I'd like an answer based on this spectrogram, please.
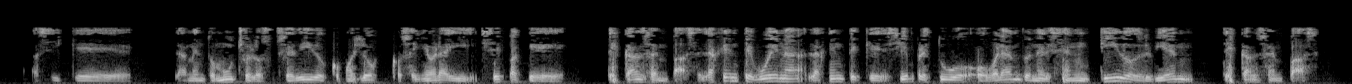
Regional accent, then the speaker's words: Uruguay; el uruguayo en particular, ustedes saben cómo somos los rioplatenses, herederos de los tanos y vascos y un montón de gente

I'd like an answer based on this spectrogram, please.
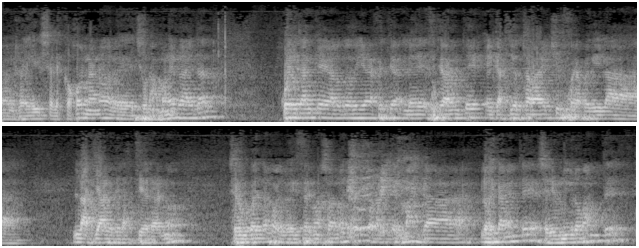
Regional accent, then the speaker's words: Moncayo, Aragon, Spain; Yo soy de Moncayo, Moncayo está en Zaragoza.

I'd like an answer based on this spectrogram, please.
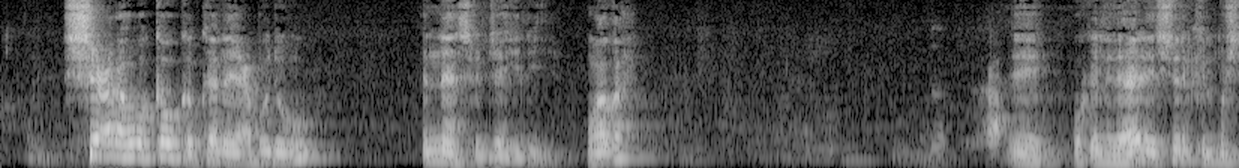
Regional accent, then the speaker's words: Tunisia; ولهذا لا تستغرب في قصة اللي عندنا في تونس

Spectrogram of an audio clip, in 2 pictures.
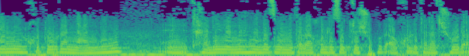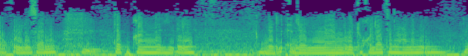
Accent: Egypt; خليني بس أنا بفخر إن أنا طبيب مصري

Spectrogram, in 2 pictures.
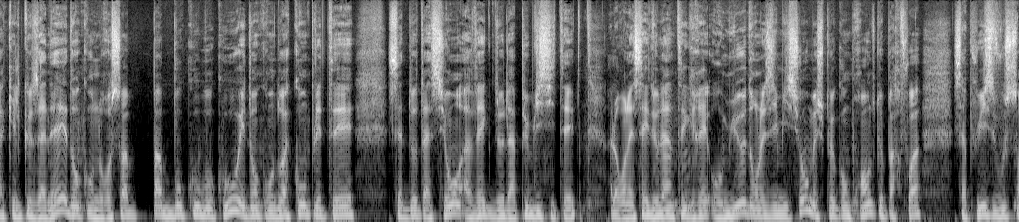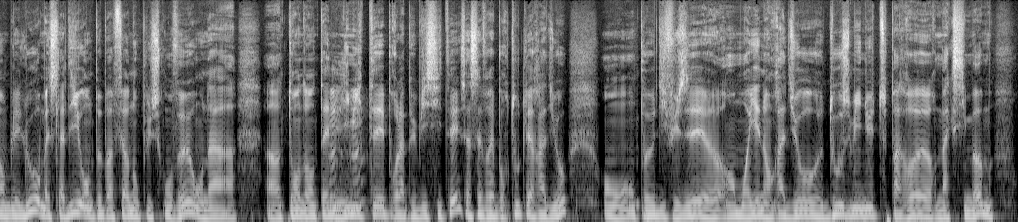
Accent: Wallonia, Belgium; les trois premières radios les plus écoutées chez nous en Belgique francophone

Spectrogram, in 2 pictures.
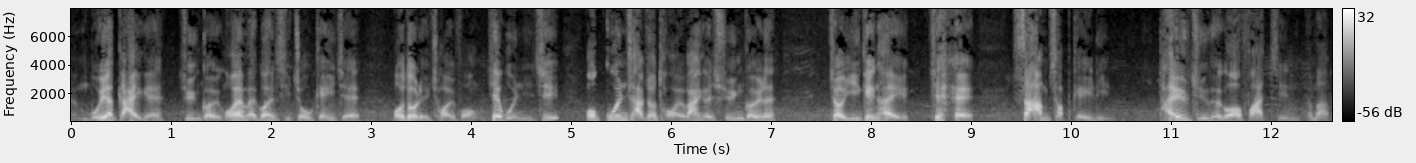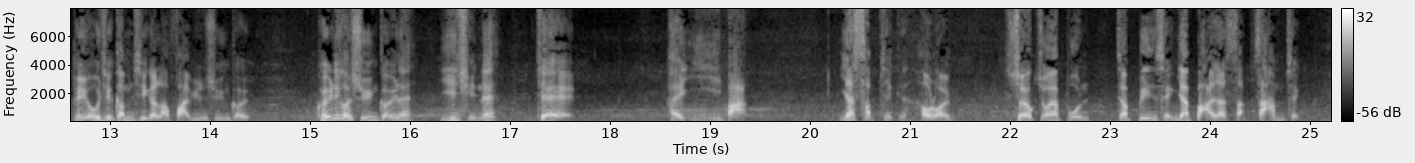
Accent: Hong Kong; 我哋香港人關心嗰個角度就好狹隘嘅

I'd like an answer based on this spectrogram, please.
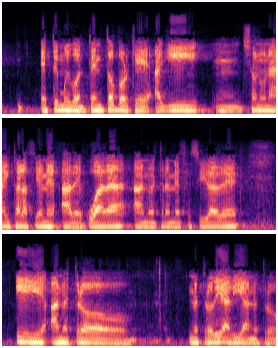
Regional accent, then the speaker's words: Cartagena, Region of Murcia, Spain; moved away; Yo soy de Cartagena, de Murcia, pero claro, yo conocí este recurso social, pues por desgracia o por suerte, tuve que dejarlo todo donde nací y empezar, digamos, desde cero.

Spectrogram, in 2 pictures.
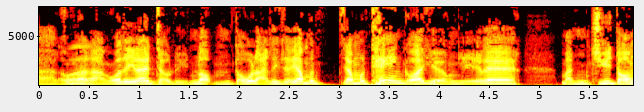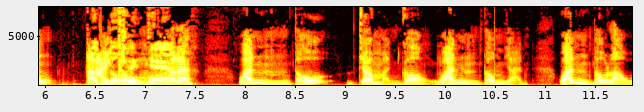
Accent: Hong Kong

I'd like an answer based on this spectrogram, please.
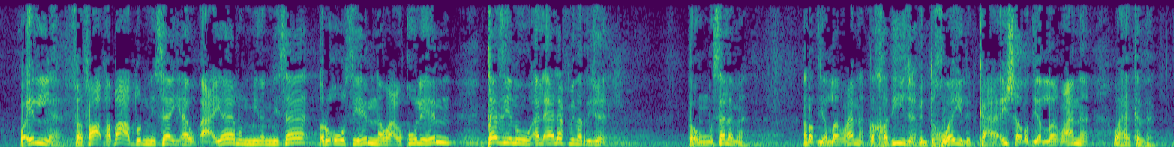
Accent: Egypt; عندنا في العامية، عندنا في مصر هنا

